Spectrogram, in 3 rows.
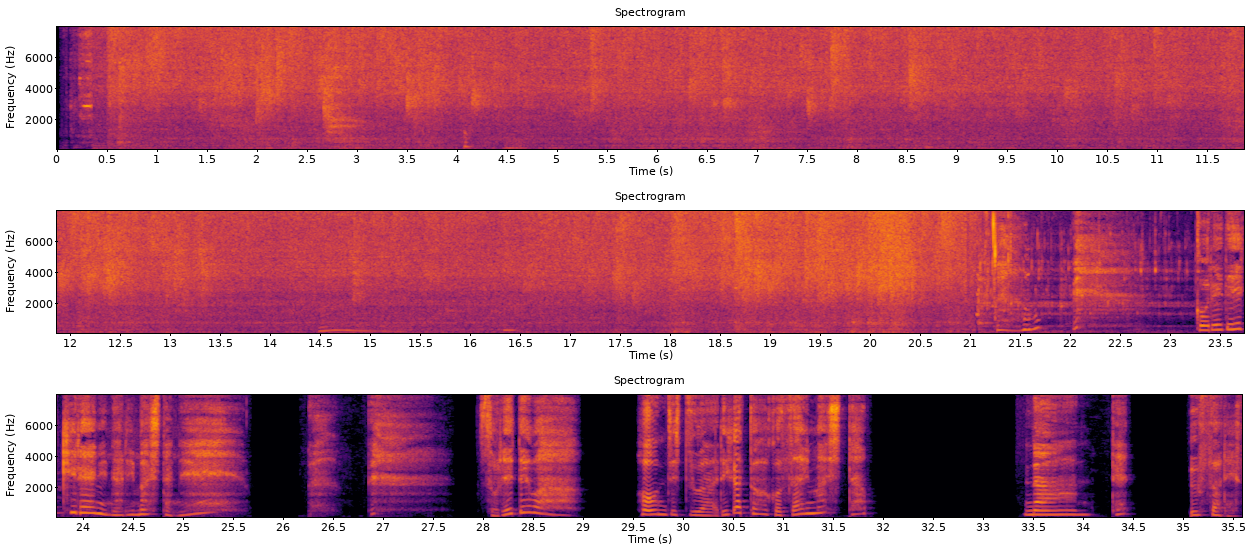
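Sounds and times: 
water running to rinse someone off: 0.4 - 25.2
speech: 23.3 - 25.4, 28.1 - 29.0, 29.6 - 31.9, 33.4 - 34.5, 35.1 - 35.5.

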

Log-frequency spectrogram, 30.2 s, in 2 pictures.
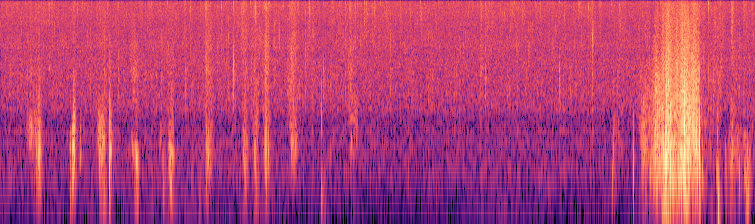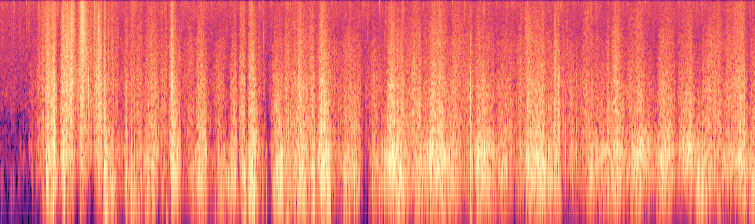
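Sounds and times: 
rain: 0.0 - 30.1
ear massage sounds: 0.6 - 6.1, 12.7 - 15.0, 15.8 - 30.1.

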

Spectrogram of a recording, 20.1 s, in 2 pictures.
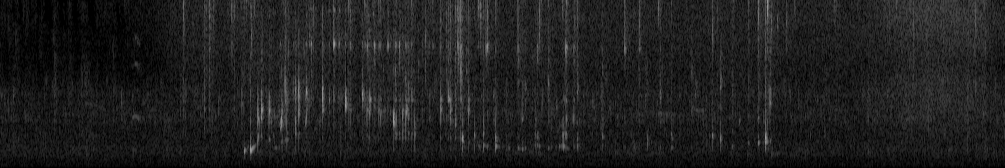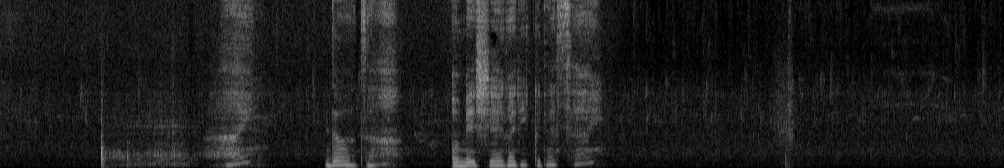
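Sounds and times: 
blended tea pouring into a cup: 1.8 - 9.8
speech: 13.4 - 15.9.

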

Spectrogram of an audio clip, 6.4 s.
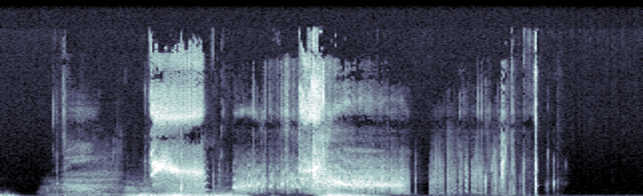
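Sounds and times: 
licking both ears: 1.5 - 5.6.

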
